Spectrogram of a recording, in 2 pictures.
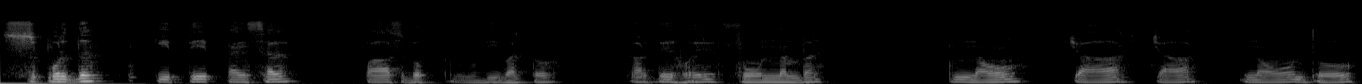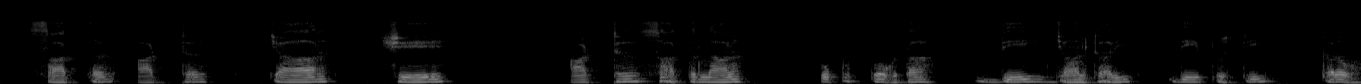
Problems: none marked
